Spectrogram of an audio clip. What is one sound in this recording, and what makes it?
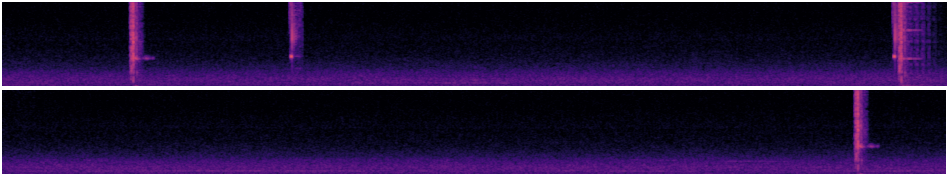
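Short interface clicks sound as menus open and close.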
